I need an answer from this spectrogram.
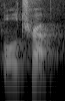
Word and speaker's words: Althorp: earl spencer so um charles spencer who's at ulthorp but you can pronounce it old trip or although that was an interesting thing that he told you yeah which was because i've always thought it was all true and then julie asked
